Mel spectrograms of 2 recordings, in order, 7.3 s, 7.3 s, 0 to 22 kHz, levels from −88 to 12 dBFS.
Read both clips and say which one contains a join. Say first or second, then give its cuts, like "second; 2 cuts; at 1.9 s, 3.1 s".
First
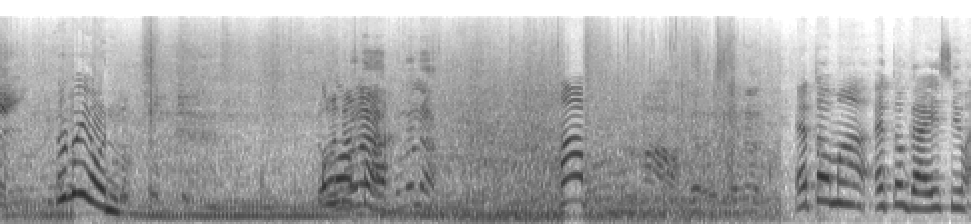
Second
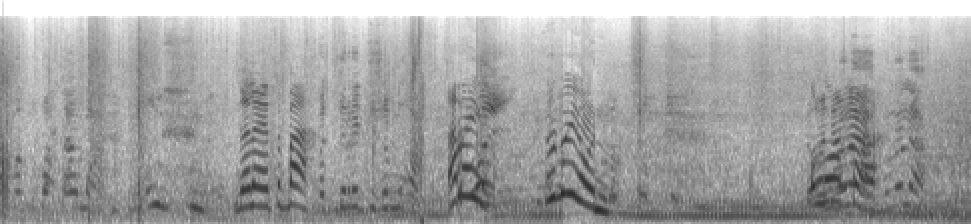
first; 1 cut; at 5.8 s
